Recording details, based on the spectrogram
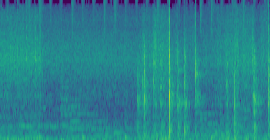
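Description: Salmon sizzles and spatters in a hot pan of fried rice, with a steady frying hiss, scraping stirs and sharp pops and clacks from the utensil against the pan, close up and with no voices.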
